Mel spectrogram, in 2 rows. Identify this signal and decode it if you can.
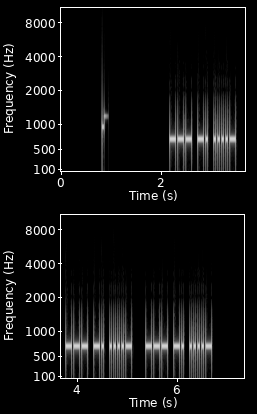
Morse code, heard as a keyed tone, about 30 wpm, 700 Hz. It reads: ON4 ON4 ON4
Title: Callsign Prefixes for Top 25 DXCC - Repeated 3x - 30wpm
